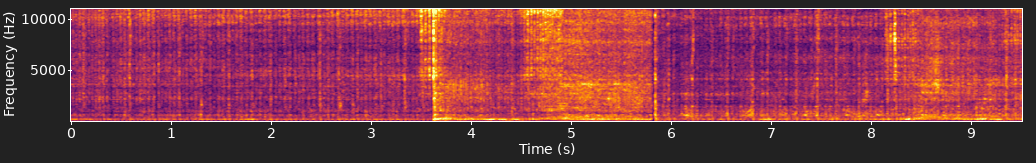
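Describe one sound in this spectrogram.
A scooter engine idles with a steady low hum.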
